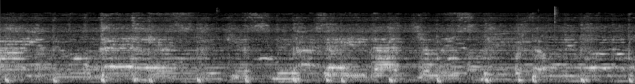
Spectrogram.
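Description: Pop song playing, with a steady beat under a pitched melody line.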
